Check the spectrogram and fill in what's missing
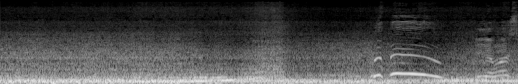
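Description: A Holden HQ Monaro's engine rumbles loud and close, swelling in a rev, while people speak over it and a short whistle-like squeal rises near the end.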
